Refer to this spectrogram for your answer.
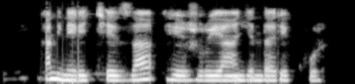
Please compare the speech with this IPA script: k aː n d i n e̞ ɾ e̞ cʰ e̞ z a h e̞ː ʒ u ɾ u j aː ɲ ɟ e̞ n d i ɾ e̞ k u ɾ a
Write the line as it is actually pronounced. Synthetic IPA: k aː n d i n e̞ ɾ e̞ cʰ e̞ z a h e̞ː ʒ u ɾ u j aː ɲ ɟ e̞ n d a ɾ e̞ k u ɾ a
